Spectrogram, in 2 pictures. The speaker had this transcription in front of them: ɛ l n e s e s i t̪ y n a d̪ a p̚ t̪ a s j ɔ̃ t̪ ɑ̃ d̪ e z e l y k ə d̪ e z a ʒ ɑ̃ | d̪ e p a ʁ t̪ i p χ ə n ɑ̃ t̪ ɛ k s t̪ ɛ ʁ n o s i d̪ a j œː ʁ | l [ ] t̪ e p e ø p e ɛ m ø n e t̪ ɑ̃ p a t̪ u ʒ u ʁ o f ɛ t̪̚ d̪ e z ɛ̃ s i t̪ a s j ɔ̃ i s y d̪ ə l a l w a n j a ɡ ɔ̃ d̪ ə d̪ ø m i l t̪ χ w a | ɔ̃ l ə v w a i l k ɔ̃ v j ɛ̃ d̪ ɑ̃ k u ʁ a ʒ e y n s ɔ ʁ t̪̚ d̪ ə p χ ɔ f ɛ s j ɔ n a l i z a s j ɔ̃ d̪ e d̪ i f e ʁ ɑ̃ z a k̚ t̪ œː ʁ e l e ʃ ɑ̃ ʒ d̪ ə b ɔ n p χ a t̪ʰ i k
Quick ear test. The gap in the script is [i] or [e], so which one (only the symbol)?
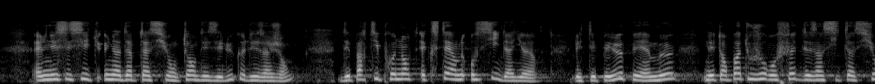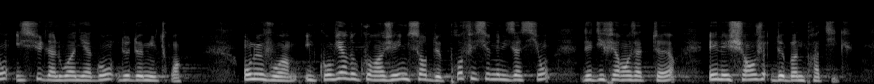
e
